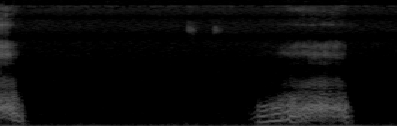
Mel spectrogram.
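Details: Elderly Maltese sleeping and snoring: one long, rasping, throaty snore after a quiet gap, following the tail of a previous one in a still room.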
